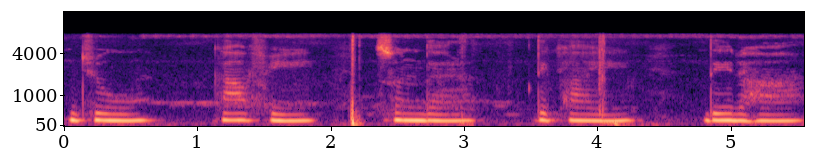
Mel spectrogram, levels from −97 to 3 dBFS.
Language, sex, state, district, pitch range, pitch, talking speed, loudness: Hindi, female, Bihar, Kaimur, 205-215 Hz, 210 Hz, 75 wpm, -18 LUFS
